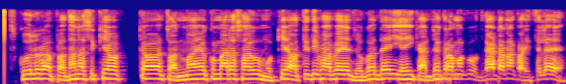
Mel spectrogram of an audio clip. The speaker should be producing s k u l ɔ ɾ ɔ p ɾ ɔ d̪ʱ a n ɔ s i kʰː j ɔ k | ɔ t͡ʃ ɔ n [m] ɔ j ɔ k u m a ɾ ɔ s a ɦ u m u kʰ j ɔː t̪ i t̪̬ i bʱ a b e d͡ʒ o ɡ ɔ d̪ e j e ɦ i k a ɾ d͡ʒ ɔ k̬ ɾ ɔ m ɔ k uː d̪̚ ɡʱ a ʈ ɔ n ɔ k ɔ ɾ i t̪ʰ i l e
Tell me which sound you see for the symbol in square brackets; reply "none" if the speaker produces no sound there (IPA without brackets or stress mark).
m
